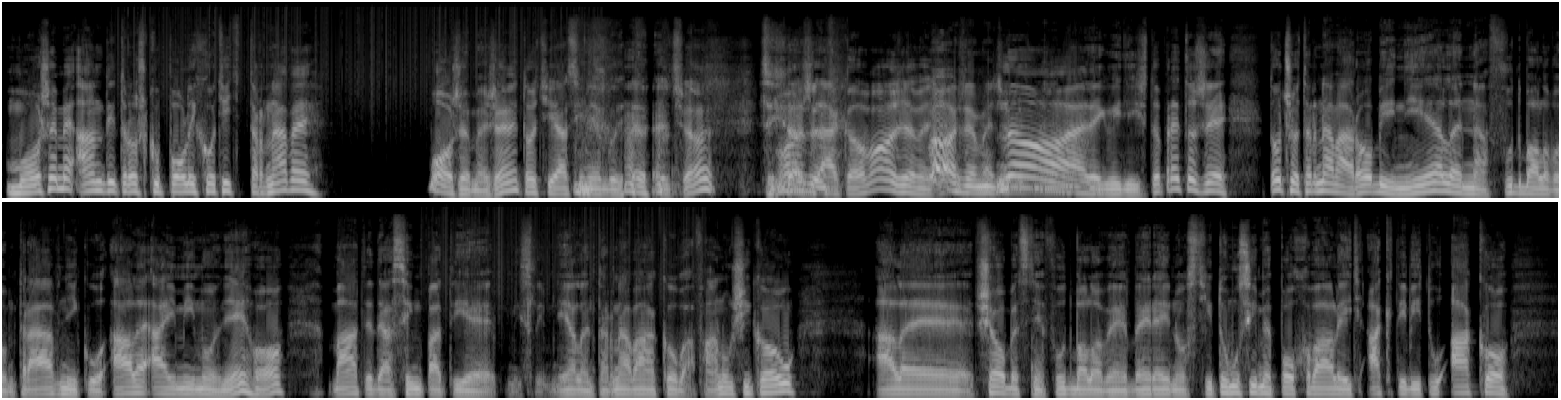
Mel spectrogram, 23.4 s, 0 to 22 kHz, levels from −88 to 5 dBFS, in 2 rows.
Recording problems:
crackling; faint; from 1 to 2.5 s, from 2.5 to 4.5 s and from 15 to 17 s; 30 dB below the speech

